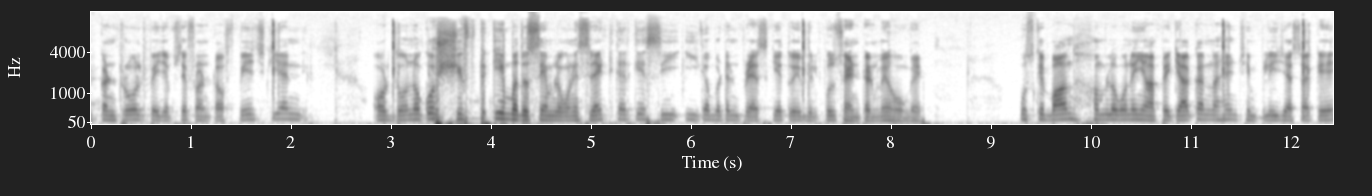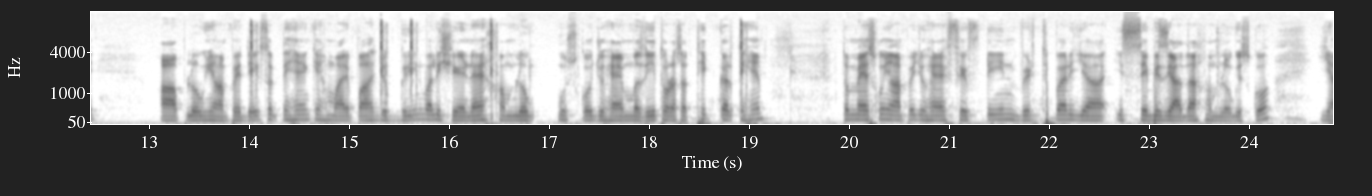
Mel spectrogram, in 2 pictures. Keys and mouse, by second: 0.6 shift+Page_Up, 1.9 click, 2.6 shift+click, 5.5-6.4 typing, 7.3 click, 7.6 F3, 11.4 F2, 11.4 click, 13.8 click, 14.4 F2, 14.9 click, 16.6 alt+click, 17.6 F12, 19.1-19.8 drag, 23.8 F12.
